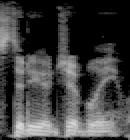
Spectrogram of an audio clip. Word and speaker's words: Studio Ghibli: First update is that despite you saying it wrong 20 times, it's Studio Ghibli, which I know is... – That's what I said. It's Studio. – Sounds wrong, but mm-hmm. That's how they say it.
